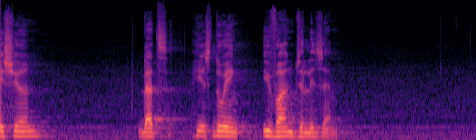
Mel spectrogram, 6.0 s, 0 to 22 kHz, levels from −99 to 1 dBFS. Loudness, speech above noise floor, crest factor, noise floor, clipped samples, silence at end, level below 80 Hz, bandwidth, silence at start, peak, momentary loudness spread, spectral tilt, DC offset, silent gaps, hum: -32 LUFS; 31 dB; 18 dB; -62 dBFS; under 0.1%; 1.75 s; -68 dBFS; 17.5 kHz; 0 s; -16 dBFS; 17 LU; -6 dB/octave; under 0.1%; none; none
